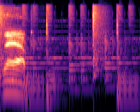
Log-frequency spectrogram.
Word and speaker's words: XABB: This is the XABB crane, pronounced Zab.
